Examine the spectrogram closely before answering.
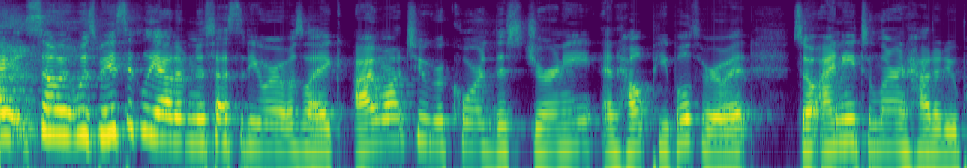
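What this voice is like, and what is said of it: Usual voice. Nothing is said of it.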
